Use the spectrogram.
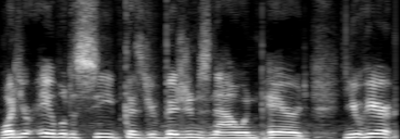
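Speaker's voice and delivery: ordinary talk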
